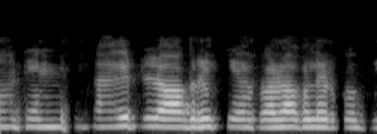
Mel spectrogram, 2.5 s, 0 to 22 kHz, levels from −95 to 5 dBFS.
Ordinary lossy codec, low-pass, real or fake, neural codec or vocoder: none; 7.2 kHz; fake; codec, 24 kHz, 3 kbps, HILCodec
